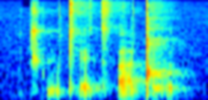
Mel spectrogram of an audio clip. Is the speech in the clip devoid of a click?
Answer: no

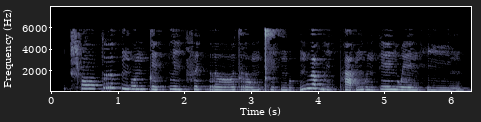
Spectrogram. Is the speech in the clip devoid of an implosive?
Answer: yes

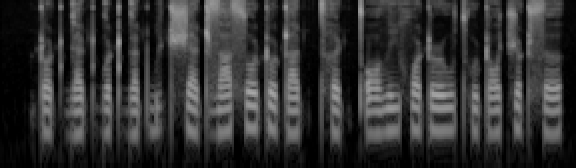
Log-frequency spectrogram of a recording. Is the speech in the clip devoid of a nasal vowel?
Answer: yes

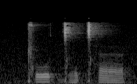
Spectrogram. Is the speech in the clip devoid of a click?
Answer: no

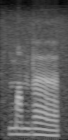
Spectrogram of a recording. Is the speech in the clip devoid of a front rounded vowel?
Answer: no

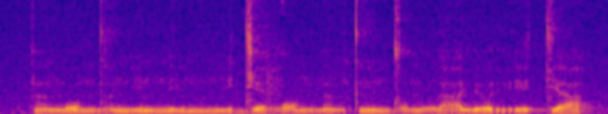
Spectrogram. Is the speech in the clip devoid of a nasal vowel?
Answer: no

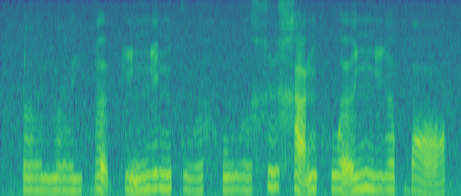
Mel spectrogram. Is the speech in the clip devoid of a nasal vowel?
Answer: yes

